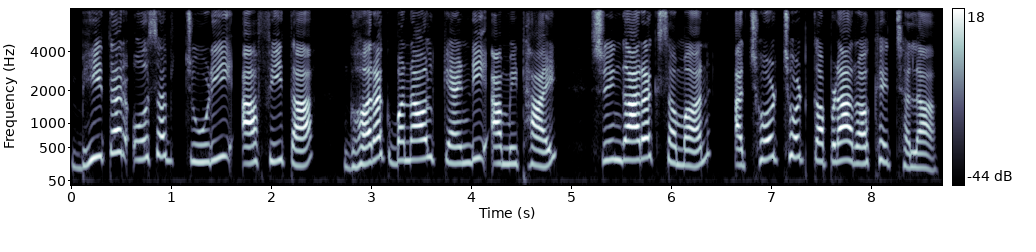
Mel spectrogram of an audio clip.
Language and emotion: Maithili, neutral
